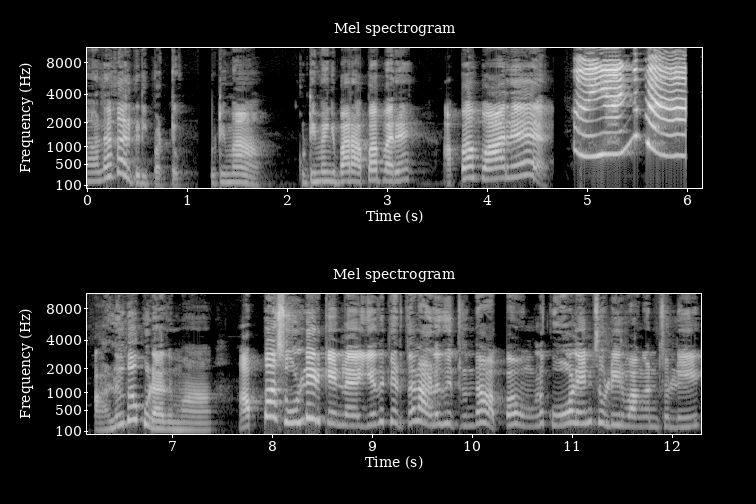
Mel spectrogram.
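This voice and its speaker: A man with a Madurai Tamil accent voicing a village brother-in-law and doting father in a cartoon, joking with family and softly coaxing his child. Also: high voice, fast talker, few pauses, background noise, close to an everyday voice. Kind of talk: cartoon voice acting.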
